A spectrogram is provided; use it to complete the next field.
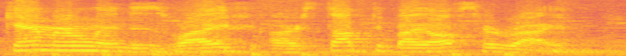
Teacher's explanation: Deleta-se a letra H na palavra his. Então emenda-se and e his, formando ands.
